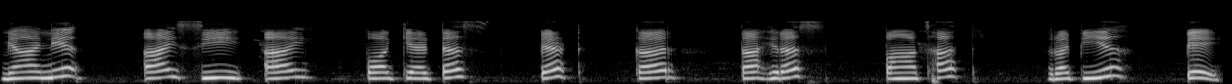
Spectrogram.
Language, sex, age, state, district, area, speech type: Kashmiri, female, 30-45, Jammu and Kashmir, Ganderbal, rural, read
